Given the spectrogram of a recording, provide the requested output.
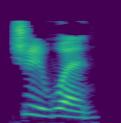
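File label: "质问", Mandarin Chinese; chinese-flashcards; hsk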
